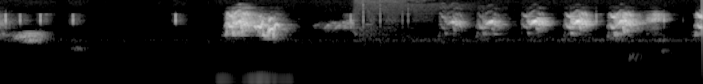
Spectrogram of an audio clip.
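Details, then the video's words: Budgerigar song: a few soft clicks and a low buzzy note, then a scratchy burst, ending in a quick series of bright, evenly spaced chirps. "Muhabbet Kuşu Sesi"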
